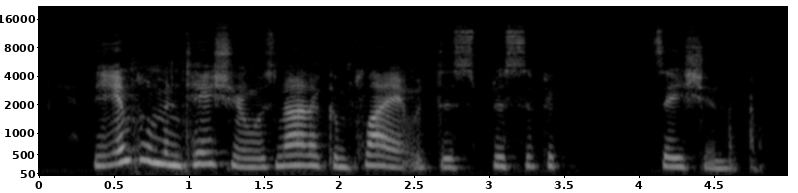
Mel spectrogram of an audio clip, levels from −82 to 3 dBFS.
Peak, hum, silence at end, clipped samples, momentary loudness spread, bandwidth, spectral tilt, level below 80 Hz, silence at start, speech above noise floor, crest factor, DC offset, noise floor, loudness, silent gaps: -22 dBFS; none; 0.2 s; under 0.1%; 13 LU; 15.5 kHz; -3.5 dB/octave; -80 dBFS; 0.35 s; 38 dB; 18 dB; under 0.1%; -78 dBFS; -40 LUFS; none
